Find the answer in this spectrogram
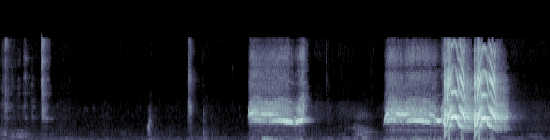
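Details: A pet Indian ringneck parakeet talks, uttering two short, high, whistly speech-like phrases, the second ending in harsh clipped notes, in quiet surroundings. Rose-ringed parakeet.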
